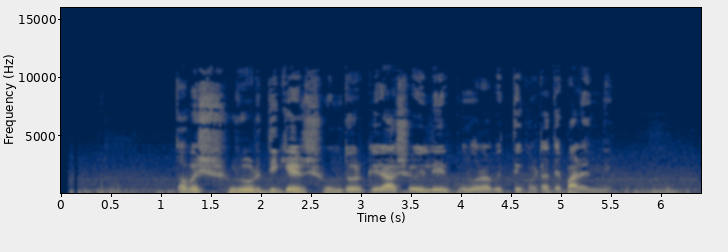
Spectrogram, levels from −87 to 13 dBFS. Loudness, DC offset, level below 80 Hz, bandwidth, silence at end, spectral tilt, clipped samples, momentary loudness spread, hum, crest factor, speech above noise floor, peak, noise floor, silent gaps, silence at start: -24 LUFS; under 0.1%; -58 dBFS; 11 kHz; 0.1 s; -5.5 dB/octave; under 0.1%; 21 LU; none; 18 dB; 24 dB; -6 dBFS; -48 dBFS; none; 0.15 s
